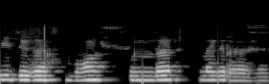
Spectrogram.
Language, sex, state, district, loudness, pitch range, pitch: Hindi, female, Chhattisgarh, Balrampur, -19 LUFS, 195-210 Hz, 205 Hz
